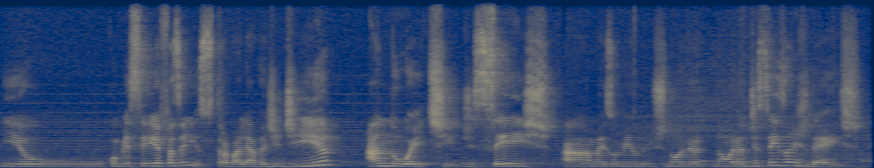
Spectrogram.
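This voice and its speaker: A woman's voice: mid-range voice, fairly even intonation, a little slow, soft background music. A woman, telling her own life story in a heartfelt, conversational way, often checking in with "you know?". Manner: heartfelt storytelling, quotes family, tag questions like "sabe?" and "né?". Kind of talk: personal testimony.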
